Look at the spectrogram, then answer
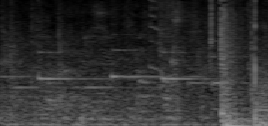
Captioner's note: indistinct conversations in distance; door closes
